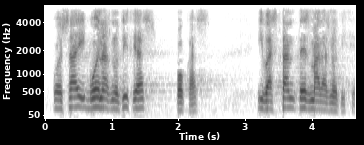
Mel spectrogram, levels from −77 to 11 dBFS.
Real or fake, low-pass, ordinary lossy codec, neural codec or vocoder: real; 5.4 kHz; none; none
